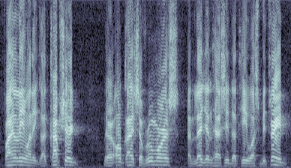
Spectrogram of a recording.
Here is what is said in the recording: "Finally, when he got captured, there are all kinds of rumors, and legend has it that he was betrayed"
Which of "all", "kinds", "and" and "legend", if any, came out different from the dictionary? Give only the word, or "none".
kinds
